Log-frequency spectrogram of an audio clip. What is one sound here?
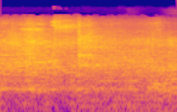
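A heavy blow lands with a sharp crack.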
